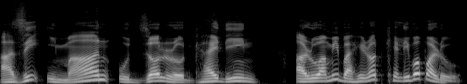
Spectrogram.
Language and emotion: Assamese, happy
